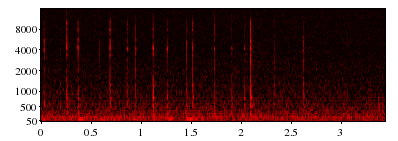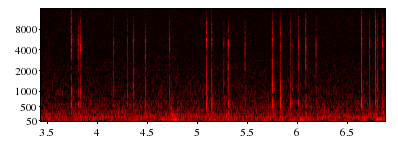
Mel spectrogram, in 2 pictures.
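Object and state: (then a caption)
Plastic liquid timer. A clear, curved plastic wavy liquid timer filled with green and blue liquid is held in both hands and tapped and scratched with fingernails. Quick, dry, bright clicks and light scratches sound in irregular bursts over a quiet, steady low rumble, and each tap dies away almost instantly.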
